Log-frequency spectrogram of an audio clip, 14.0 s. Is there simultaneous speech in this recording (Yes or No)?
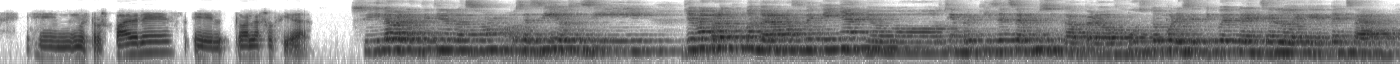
No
